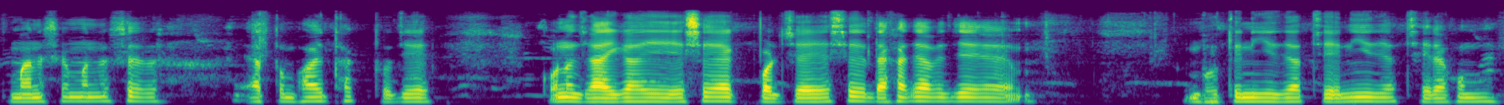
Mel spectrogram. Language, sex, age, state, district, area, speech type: Bengali, male, 18-30, West Bengal, Birbhum, urban, spontaneous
